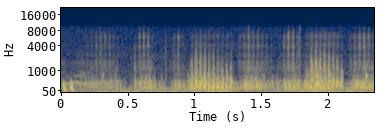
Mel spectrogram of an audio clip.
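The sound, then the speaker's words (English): A cat purrs in low, rumbling pulses that swell and ease in a regular rhythm, moderately loud and alone, with no voices. “It's cat purr.”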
